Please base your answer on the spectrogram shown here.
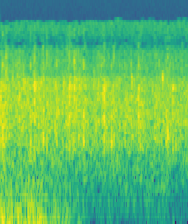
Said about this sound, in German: Heute ist er der Fahrer des Papstes. Ein Applaus für Renzo, für seine Treue.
